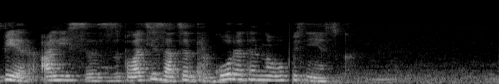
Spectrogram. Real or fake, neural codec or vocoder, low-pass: real; none; 7.2 kHz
